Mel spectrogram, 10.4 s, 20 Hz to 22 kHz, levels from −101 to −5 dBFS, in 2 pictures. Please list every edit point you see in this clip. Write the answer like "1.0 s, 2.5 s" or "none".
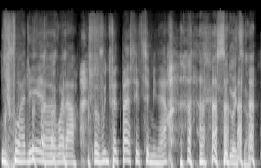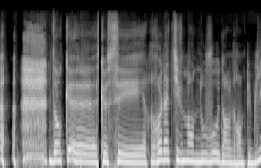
7.2 s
